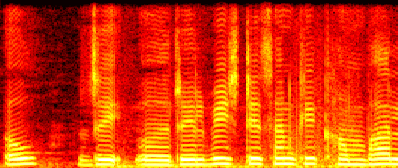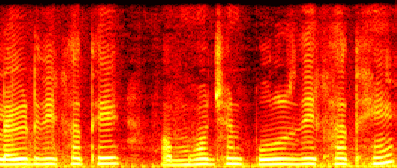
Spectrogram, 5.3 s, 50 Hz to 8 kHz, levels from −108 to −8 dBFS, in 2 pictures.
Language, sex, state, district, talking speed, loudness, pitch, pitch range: Chhattisgarhi, female, Chhattisgarh, Raigarh, 180 wpm, -14 LUFS, 245 Hz, 230-255 Hz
